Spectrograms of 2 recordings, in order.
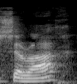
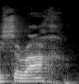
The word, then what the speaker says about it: Sirach: Well, I would say if it's Hebrew, it's going to be Sirach.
